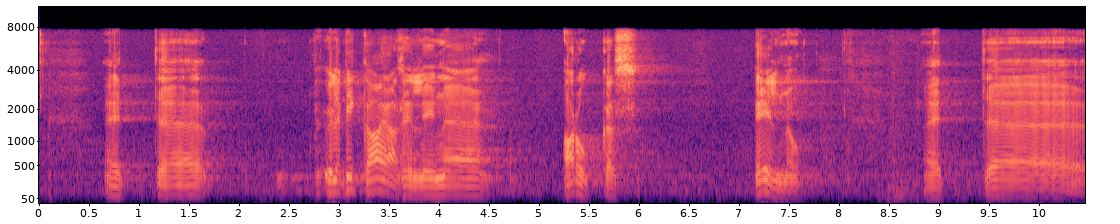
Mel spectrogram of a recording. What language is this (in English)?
Estonian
